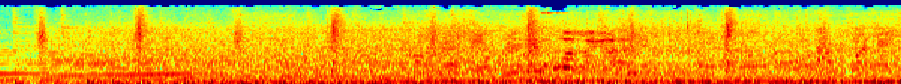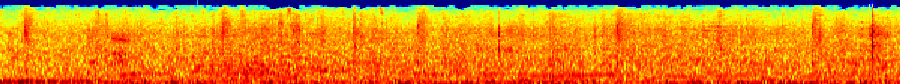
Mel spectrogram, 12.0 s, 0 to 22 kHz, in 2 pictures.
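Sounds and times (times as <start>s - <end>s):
indistinct voices: 0.0s - 12.0s
road traffic rumble: 0.0s - 12.0s.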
